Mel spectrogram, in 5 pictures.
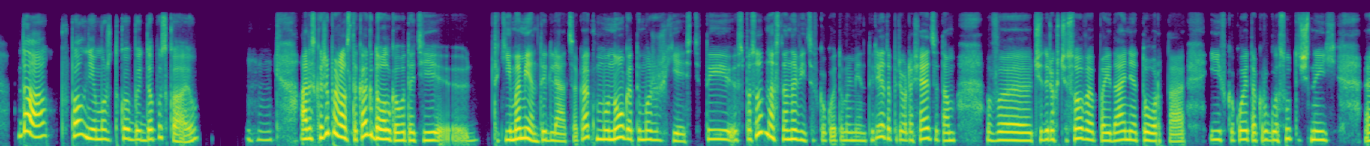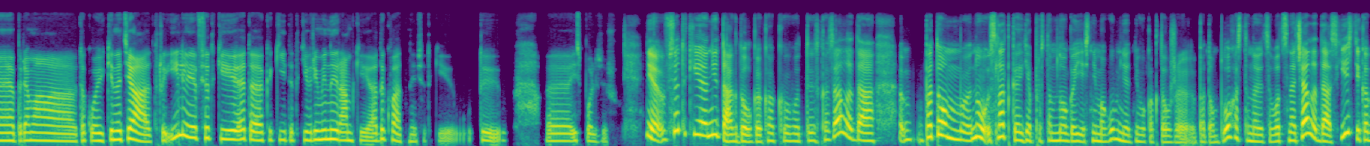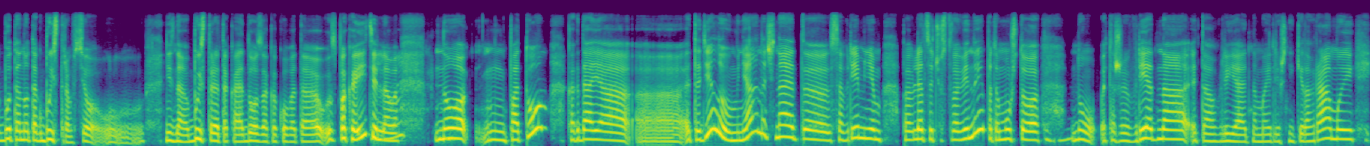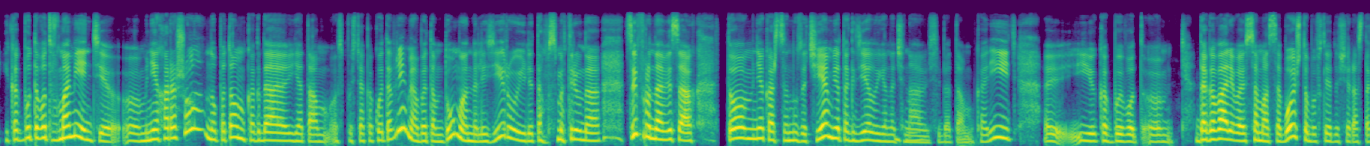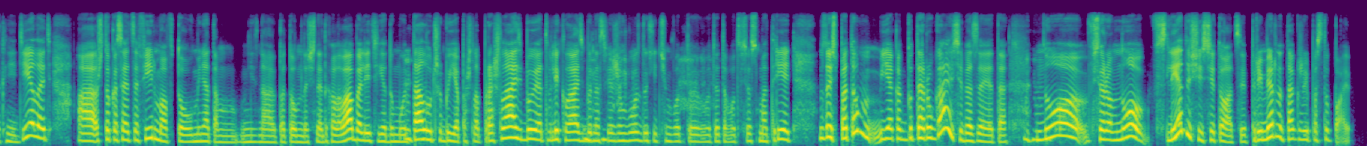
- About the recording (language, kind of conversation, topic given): Russian, advice, Как можно справляться с эмоциями и успокаиваться без еды и телефона?
- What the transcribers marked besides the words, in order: other background noise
